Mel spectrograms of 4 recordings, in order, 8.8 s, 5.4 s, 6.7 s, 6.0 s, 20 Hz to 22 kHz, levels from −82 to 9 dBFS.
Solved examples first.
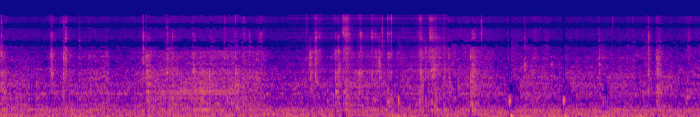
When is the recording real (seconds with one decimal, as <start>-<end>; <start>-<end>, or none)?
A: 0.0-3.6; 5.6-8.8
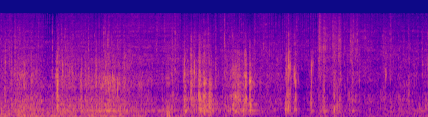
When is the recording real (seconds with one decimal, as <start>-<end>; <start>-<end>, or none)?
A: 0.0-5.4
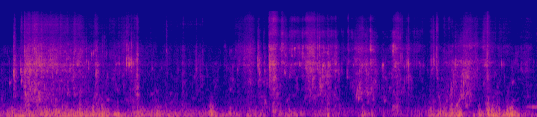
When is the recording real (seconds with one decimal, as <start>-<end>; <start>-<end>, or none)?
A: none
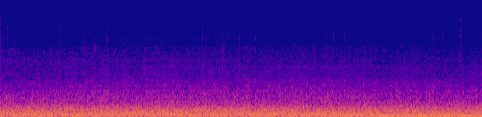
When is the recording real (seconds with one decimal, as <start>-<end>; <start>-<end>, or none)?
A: 0.0-3.9; 4.6-6.0

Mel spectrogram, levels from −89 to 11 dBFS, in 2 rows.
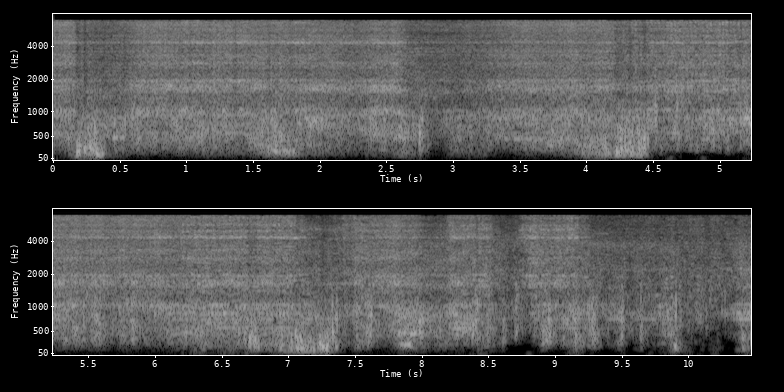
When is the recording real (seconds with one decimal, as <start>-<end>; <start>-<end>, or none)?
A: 4.2-5.2; 6.2-7.6; 8.3-10.5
